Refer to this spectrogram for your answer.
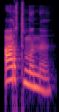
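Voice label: "артмыны", Komi, female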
